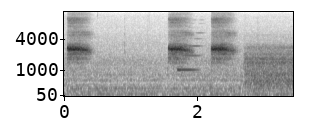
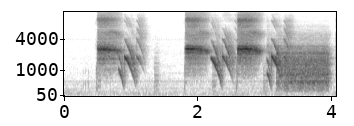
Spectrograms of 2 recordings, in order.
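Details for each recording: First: 1980 Midway Space Invaders Deluxe sound board after replacing all sockets and amps; three short shrill warbling bursts then a flat hiss. The invader hit sound is still wrong, while the saucer hit sound now works. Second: 1980 Midway Space Invaders Deluxe PCB after repair of a no-video fault by replacing a 0.22 µF cap pulled out by a bad solder joint: clean swooping chirps and hissing explosion, all effects present, no dropouts. Normal sound effects.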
